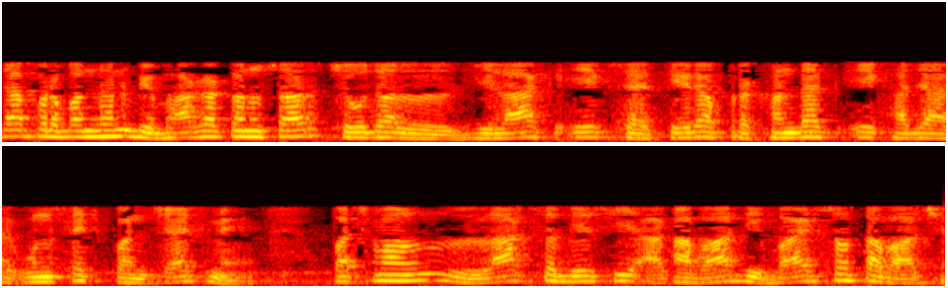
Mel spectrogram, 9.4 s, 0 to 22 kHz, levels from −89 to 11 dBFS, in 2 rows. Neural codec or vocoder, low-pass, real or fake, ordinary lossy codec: none; 3.6 kHz; real; AAC, 24 kbps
